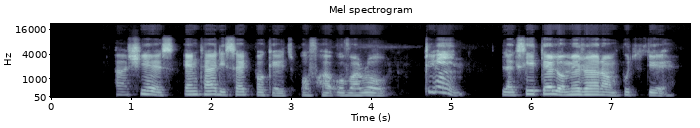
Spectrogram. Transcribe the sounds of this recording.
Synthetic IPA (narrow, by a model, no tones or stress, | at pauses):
aʃiəsɛ̃ntʰəəsaɪd̚pɔkɛtɔfhəʔovəɹɔl | klĩn | laɪksitɛlɔmɛd͡ʒɔaɹãmputdɛ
